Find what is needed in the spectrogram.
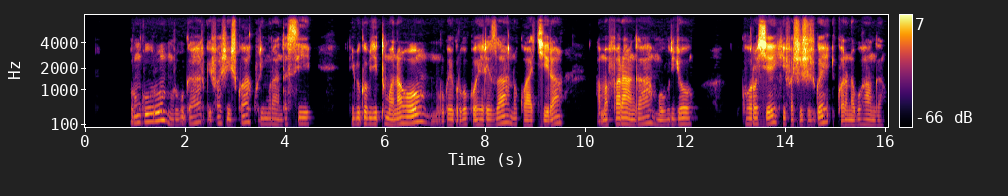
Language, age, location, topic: Kinyarwanda, 18-24, Kigali, finance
